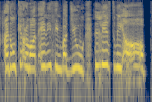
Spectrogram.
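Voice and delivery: put-on high, loud pleading child; panicked wail. A narrator's reading. Child begging mother to lift her, wailing in panic. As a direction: wail and demand in desperation. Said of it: "the child wailed in her panic".

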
